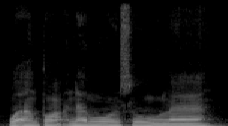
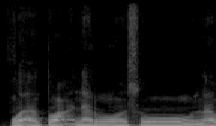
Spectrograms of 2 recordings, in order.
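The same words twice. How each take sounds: First: The final vowel is held long before stopping. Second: The final vowel is short, running into next words. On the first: The reading stops at this word. "Kalau berhenti dibaca pan, panjang" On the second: The reading continues past this word. "Tetapi kalau dilanjutkan"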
